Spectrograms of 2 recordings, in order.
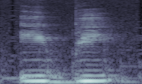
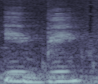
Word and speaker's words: ibi: well, ire, ibi, ire, they have no tone marks on them. So rere for ire, rere for ibi. Re is the tone mark. We don't really put any mark on syllables that have the re tone anymore.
